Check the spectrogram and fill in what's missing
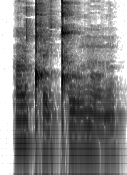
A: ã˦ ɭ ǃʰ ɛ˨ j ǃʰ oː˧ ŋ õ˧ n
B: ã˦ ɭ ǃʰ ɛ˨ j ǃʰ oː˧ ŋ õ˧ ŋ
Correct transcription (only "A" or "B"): B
